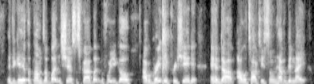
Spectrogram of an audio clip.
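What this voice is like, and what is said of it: Hoarse, worn-out voice. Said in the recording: “Ooh, my voice is gone.”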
